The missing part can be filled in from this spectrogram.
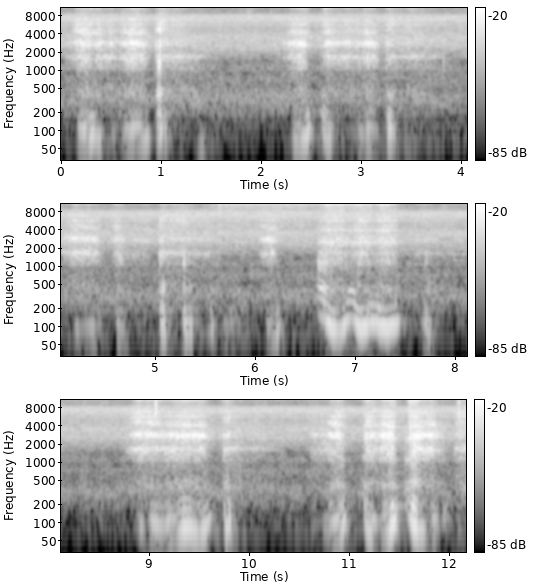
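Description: Loud, irregular, pig-like snorting snores with some wheezy notes, about five snoring breaths in twelve seconds, from a sleeping dog.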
